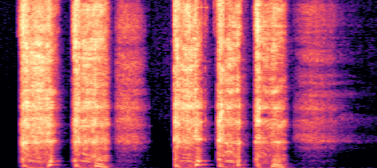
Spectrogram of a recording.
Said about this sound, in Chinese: 子墨又低头掩嘴咳了起来，一副随时都要倒下的样子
